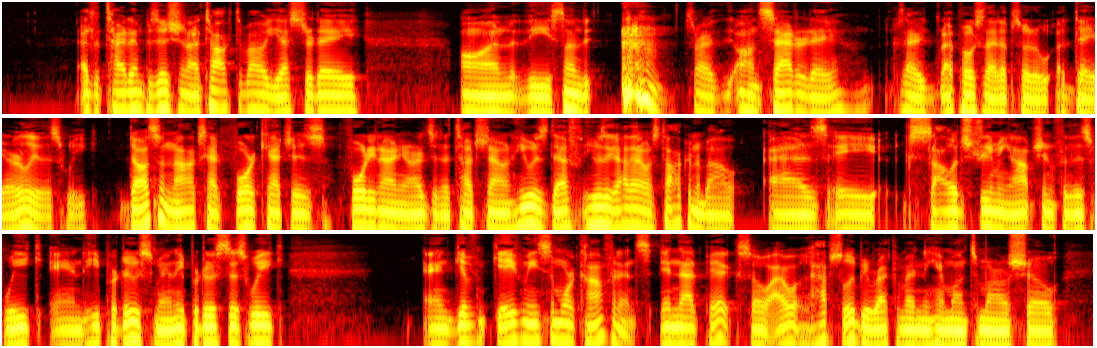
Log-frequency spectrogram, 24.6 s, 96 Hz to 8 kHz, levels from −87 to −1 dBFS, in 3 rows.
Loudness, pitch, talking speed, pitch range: -22 LUFS, 100 Hz, 205 wpm, 95-110 Hz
